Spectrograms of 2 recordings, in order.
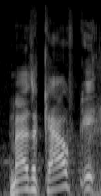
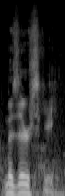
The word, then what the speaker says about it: Mazursky: Mazakowski. You know how it was everybody adds extra syllables. Yeah, it's not, right? Well, how do you pronounce it? Mazursky. See, I wasn't even close.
